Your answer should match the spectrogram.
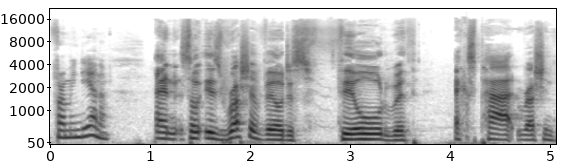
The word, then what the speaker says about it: Russiaville: They call it Russiaville, not Russiaville, even though it's spelled that way.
